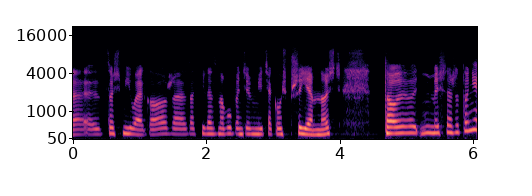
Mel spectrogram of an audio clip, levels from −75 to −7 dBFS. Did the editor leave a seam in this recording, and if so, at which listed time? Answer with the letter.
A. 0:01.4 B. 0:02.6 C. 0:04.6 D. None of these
D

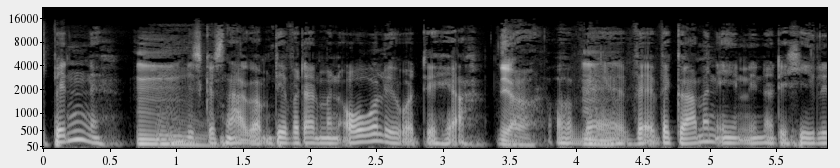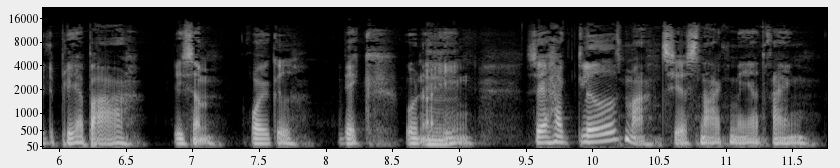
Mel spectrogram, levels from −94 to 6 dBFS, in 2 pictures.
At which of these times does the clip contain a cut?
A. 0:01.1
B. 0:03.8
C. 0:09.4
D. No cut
B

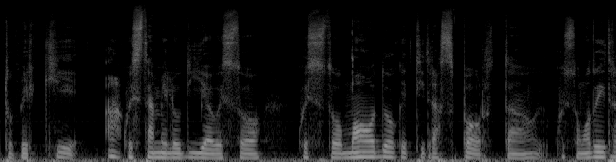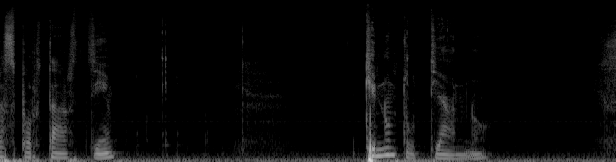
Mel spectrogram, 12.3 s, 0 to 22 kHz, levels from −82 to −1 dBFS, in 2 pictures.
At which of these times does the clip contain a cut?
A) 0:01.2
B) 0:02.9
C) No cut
A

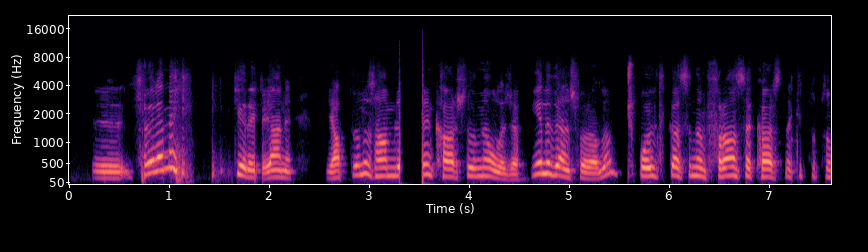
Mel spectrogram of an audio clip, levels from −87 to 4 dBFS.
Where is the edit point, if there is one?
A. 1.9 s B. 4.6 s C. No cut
A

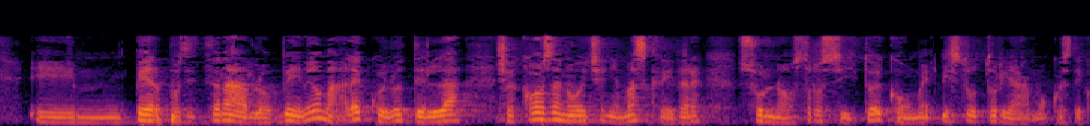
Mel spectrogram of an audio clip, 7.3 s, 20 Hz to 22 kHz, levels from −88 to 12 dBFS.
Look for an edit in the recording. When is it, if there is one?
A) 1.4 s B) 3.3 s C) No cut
B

